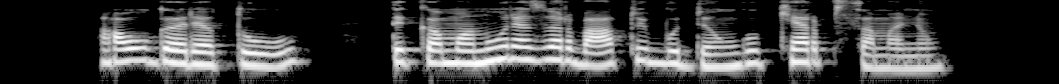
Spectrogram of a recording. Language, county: Lithuanian, Tauragė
